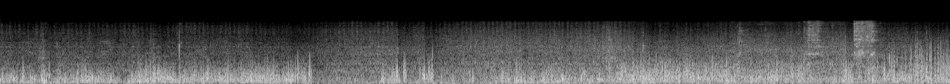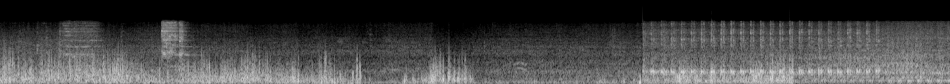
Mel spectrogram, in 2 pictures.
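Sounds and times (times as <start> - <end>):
diesel locomotive running past: 0.0 - 19.0
high metallic wheel squeals: 10.0 - 11.6.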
